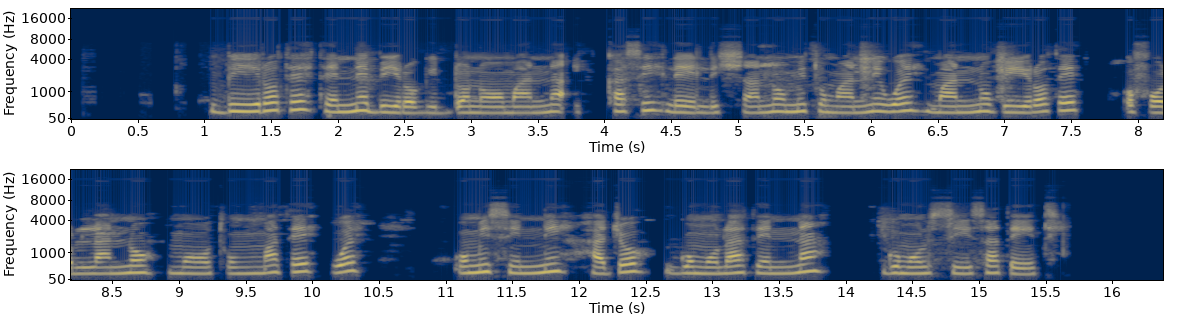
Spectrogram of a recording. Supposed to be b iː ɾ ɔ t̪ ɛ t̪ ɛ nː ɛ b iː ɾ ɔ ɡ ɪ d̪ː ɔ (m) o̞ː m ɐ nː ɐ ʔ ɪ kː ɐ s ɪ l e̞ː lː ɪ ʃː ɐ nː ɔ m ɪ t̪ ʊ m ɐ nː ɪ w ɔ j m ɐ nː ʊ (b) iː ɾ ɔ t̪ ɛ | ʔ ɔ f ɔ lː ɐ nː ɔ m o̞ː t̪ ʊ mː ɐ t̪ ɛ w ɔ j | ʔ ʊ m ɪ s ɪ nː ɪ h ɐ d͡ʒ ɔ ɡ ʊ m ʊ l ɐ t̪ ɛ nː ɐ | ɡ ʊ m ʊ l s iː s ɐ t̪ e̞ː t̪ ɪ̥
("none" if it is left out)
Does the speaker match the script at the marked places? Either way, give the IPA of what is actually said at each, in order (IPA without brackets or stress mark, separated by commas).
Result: n, b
